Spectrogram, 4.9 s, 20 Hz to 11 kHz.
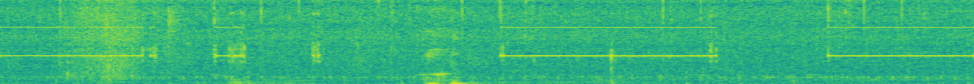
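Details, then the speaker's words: Bolat 22 hp tractor reverse light switch on transmission tested with multimeter in continuity mode: steady beep with reverse engaged, silent in neutral, so switch is good; normal reverse light switch continuity. "şu an Yani demek oluyor ki bu sağlam müşür ki şanzıman müşürü"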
